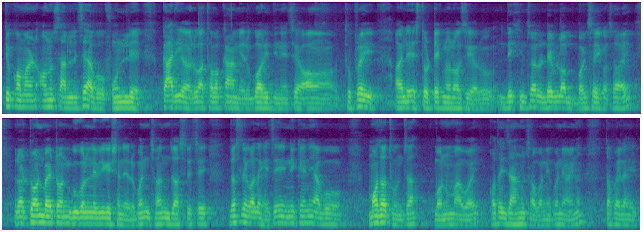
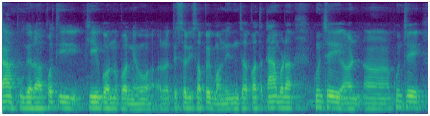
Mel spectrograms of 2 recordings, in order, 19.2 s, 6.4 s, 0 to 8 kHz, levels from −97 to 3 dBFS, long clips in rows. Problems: constant background noise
